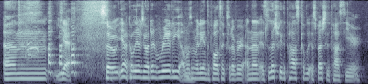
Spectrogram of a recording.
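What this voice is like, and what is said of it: Zimbabwean accent. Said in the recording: “He's from Zimbabwe. ... If you can't tell by the accent.”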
